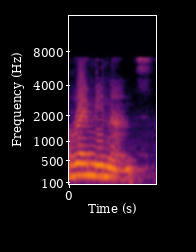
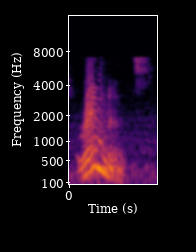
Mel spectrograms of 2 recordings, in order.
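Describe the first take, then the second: First: It has an extra vowel in the middle. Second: It has no extra vowel in the middle. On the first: The speaker calls it wrong. "Don't put your personal I" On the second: The speaker calls it right. "It's remnant"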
